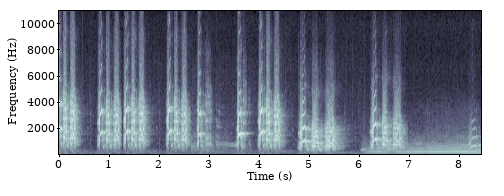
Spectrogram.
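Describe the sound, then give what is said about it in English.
A dog barks in quick clusters of sharp, yappy yelps, about a dozen loud bursts, ending in a steadier humming tone; the barks have an odd, gobbling quality. “It's the same dog as before.”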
